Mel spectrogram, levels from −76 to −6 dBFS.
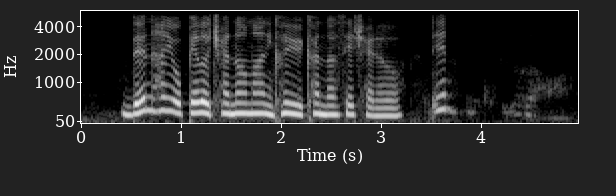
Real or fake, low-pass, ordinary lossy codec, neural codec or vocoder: fake; 5.4 kHz; none; codec, 16 kHz, 1 kbps, X-Codec, HuBERT features, trained on LibriSpeech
